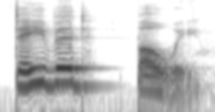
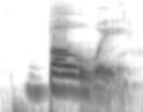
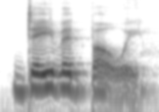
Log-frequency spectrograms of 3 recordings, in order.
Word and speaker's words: David Bowie: Number 2, David Bowie. David Bowie. Not Bowie. David Bowie.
